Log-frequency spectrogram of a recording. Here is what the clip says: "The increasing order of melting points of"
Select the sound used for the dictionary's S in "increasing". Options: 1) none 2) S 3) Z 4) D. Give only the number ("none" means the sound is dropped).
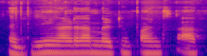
1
